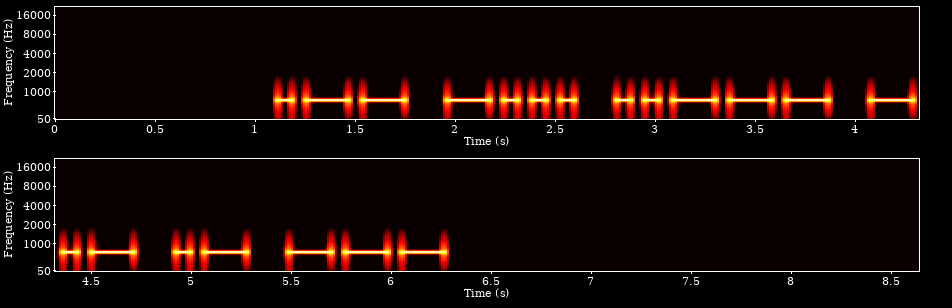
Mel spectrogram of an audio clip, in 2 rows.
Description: Morse code, heard as a keyed tone, about 17 wpm, 700 Hz. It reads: WB2KAO
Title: Call Signs Repeated 3x - 17wpm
